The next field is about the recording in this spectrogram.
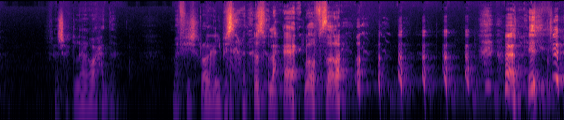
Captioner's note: laughs!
